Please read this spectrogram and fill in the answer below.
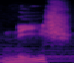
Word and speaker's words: niche: Yeah, it's just, you know, like niche, like in a wall. Niche. Yeah. Lots of people pronounce it niche. Yeah, because it's Niche.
